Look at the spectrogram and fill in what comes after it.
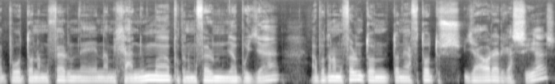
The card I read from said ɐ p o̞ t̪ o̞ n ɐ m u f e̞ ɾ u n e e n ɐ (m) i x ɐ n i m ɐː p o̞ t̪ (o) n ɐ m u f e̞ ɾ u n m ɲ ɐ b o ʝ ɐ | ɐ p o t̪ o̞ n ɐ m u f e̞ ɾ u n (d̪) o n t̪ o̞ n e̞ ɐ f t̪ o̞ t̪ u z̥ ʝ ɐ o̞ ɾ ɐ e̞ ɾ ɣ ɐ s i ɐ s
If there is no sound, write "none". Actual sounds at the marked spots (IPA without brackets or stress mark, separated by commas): m, o, t̪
